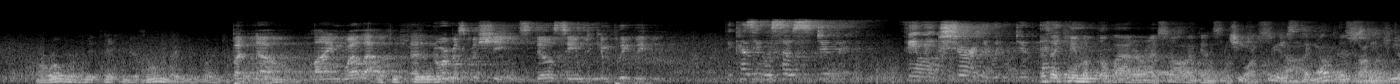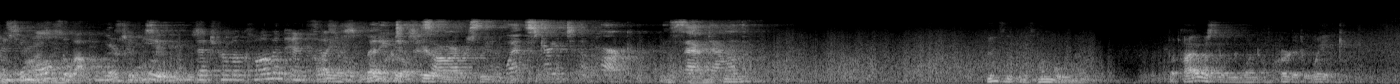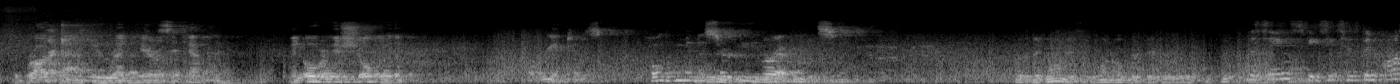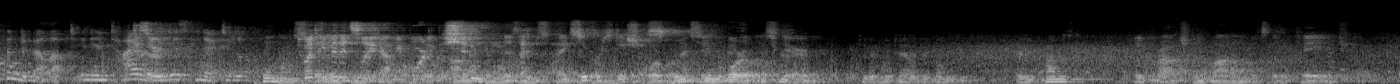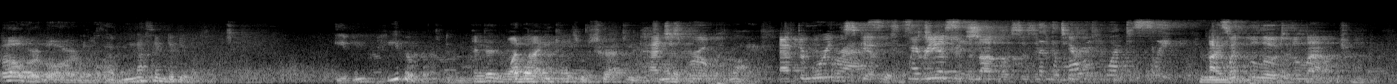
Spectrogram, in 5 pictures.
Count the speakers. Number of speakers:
seven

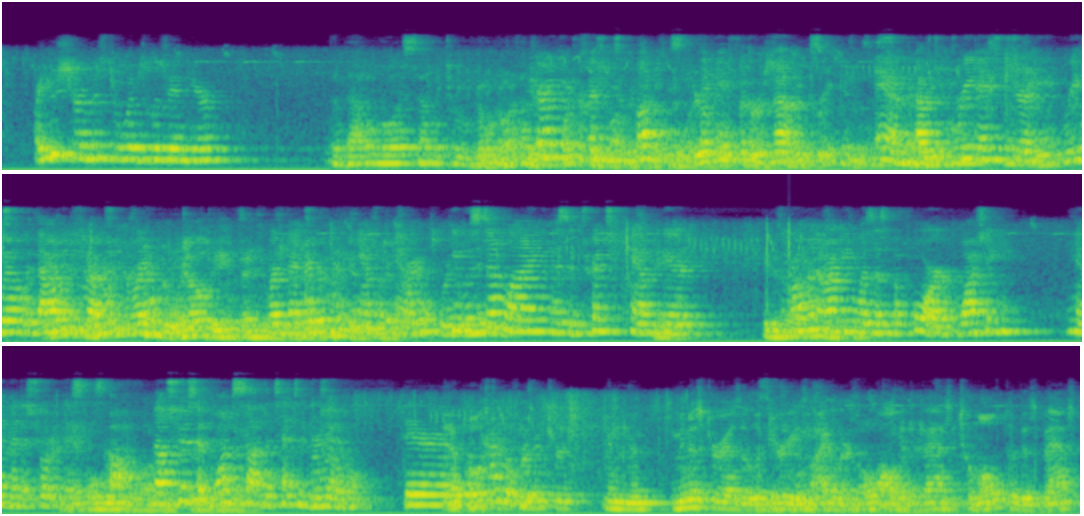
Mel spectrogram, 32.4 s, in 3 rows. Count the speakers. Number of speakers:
five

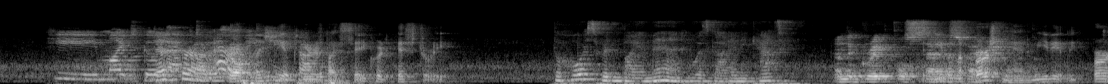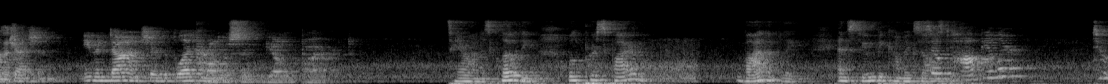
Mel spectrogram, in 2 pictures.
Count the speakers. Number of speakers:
five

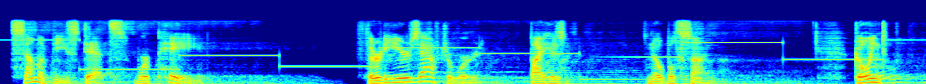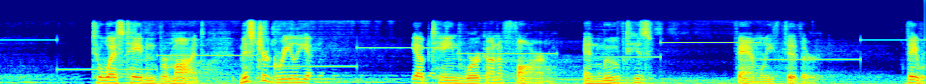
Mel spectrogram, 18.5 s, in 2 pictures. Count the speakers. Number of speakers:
one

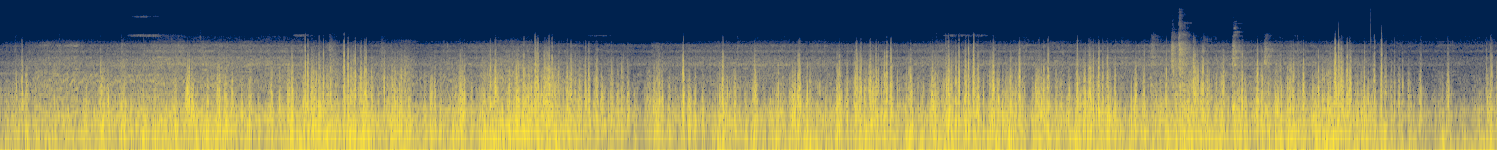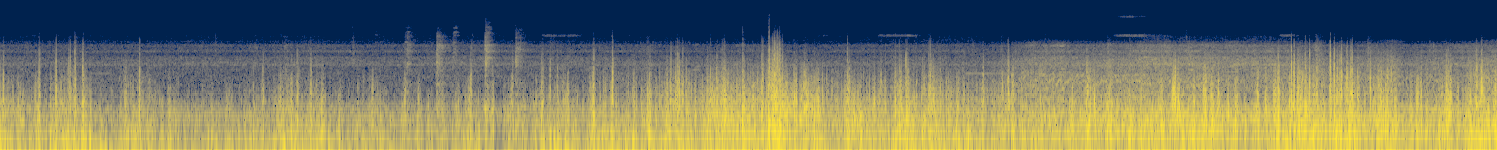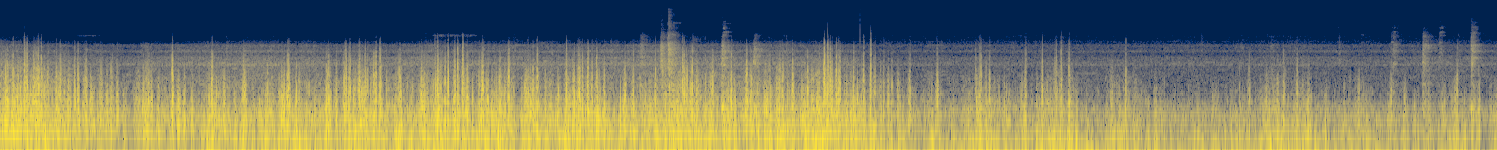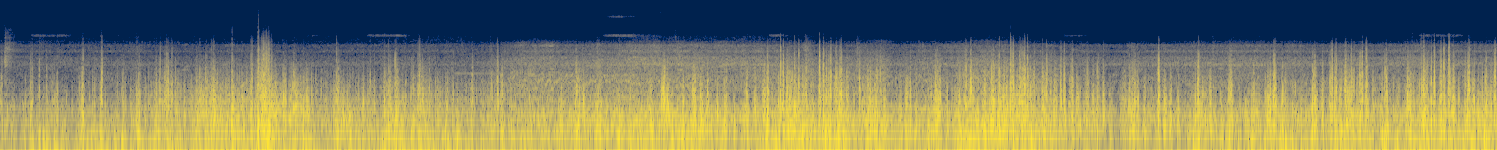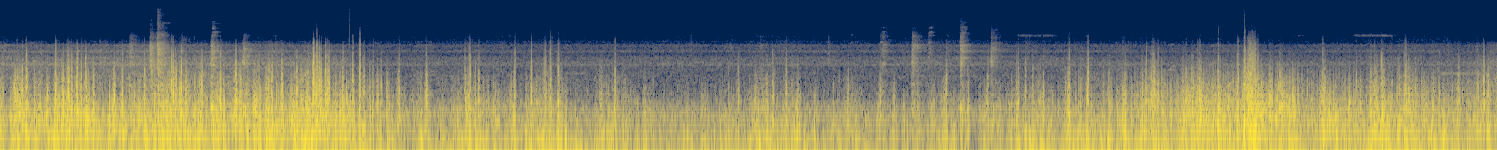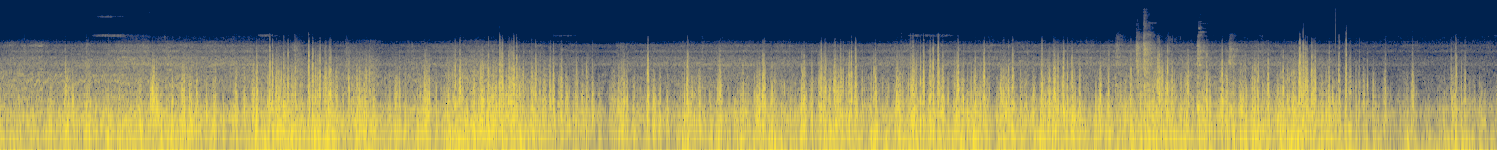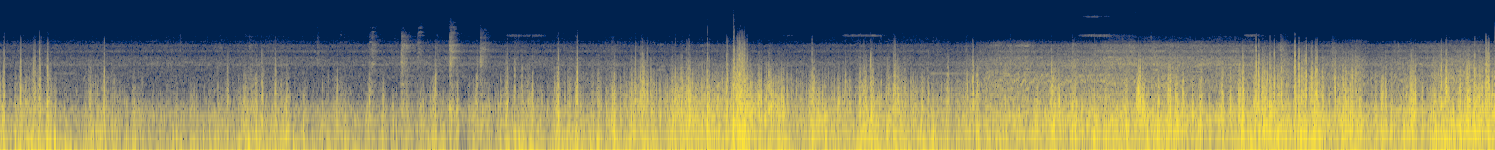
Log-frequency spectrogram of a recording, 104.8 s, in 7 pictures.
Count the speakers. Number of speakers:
zero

